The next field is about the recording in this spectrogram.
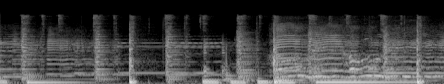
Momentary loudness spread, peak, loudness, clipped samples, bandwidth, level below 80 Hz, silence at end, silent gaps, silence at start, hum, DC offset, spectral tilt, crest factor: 10 LU; 0 dBFS; -19 LUFS; under 0.1%; 11 kHz; -28 dBFS; 0 s; none; 0 s; none; under 0.1%; -6 dB/octave; 18 dB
